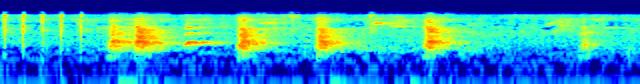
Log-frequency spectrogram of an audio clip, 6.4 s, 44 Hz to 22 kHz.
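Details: Puppies of Pearl and Flash at nine weeks old, recorded on September 20, 2009, give a run of about seven high, harsh barks at irregular gaps, some quick and paired, fading toward the end, after a few opening clicks.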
